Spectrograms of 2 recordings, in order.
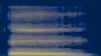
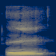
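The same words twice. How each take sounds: First: The vowel is long and stretched. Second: The vowel is short. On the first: "the longer version of the A" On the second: "we saw A as in Eli"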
